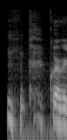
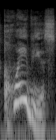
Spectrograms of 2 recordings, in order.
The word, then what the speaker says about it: Quavius: Quiver Jr., thank you. Thank you for the follow. Is that even how you say no? That is not how you say it. It's Quavius Jr.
